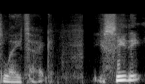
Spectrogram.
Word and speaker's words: LaTeX: a language called latc I know it looks like latex but actually it's pronounced latek you see the E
